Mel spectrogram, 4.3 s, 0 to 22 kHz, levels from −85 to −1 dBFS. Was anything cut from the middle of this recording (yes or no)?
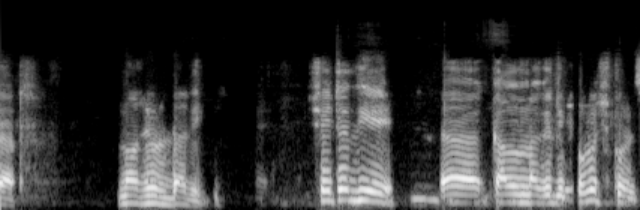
yes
